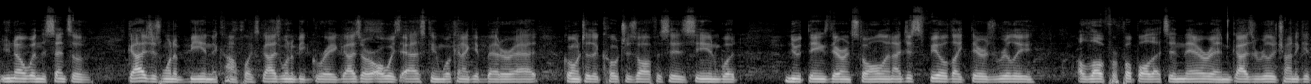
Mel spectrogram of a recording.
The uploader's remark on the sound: Live from SEC Media Days in Hoover.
